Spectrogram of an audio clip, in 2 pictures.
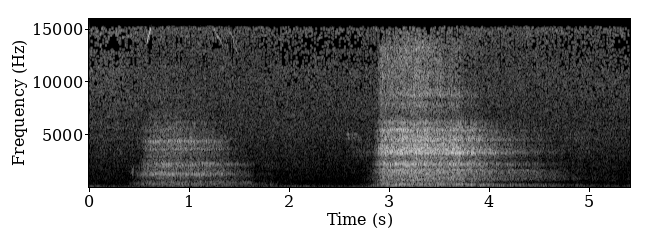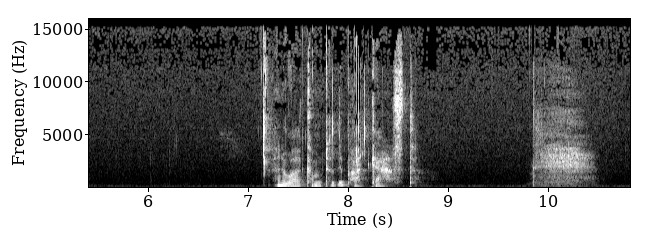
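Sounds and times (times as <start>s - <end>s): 
deep breath: 0.4s - 1.9s, 2.8s - 5.3s, 9.8s - 10.6s
speech: 7.3s - 8.8s.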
